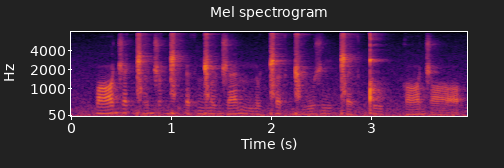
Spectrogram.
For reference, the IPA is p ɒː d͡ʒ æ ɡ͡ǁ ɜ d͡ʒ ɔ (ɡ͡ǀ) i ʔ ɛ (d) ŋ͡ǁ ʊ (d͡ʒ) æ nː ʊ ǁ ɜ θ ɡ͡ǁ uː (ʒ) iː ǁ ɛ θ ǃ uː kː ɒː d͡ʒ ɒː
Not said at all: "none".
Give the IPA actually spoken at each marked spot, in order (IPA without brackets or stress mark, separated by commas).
ɡ͡ǁ, θ, d͡ʒ, ʒ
